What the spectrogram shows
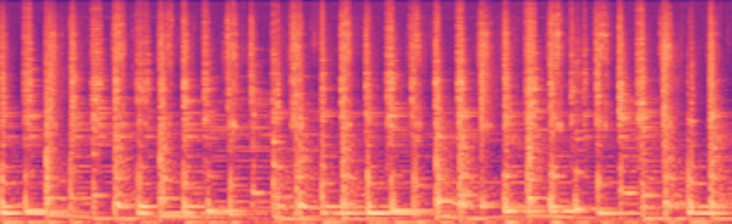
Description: Combination, World Percussion, Xylo, Drones, Shakers, Talking Drums, Stick Drum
